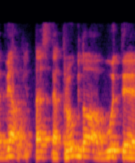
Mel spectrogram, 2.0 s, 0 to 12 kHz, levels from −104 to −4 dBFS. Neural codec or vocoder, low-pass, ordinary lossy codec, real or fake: none; 7.2 kHz; MP3, 64 kbps; real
